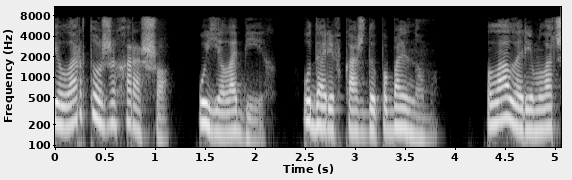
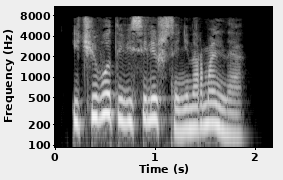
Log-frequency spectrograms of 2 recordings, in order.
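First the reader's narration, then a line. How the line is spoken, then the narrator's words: Deceptively soft question. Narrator (Russian): обманчиво мягко поинтересовался Бьорн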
